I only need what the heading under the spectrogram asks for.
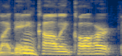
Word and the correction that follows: Cowherd: Cowherd. I'm sorry. Yeah. I mean to butcher his name.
